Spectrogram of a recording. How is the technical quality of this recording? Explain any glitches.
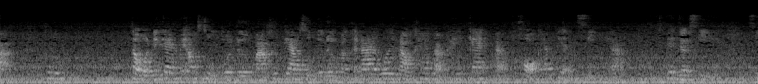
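The recording has two problems: a compression texture throughout, and a short burst of phone interference.

The whole clip is hissy and grainy, with nothing above 10.6 kHz, most likely Vorbis compression at a low bitrate, roughly 30 kbps. The coarsely quantised treble turns detail into noise.

From 1.54 to 2.79 s there's GSM phone buzz, a raspy 217 Hz drone about 19 dB below the speech. A nearby handset's data bursts are being rectified into the audio, so the buzz comes and goes.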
